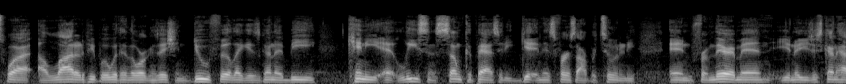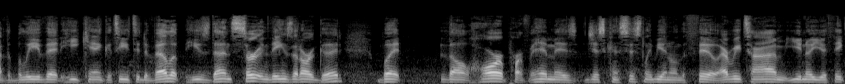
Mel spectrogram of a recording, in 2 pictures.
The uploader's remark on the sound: live from the draft combine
